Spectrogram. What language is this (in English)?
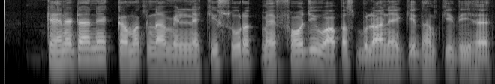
Urdu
